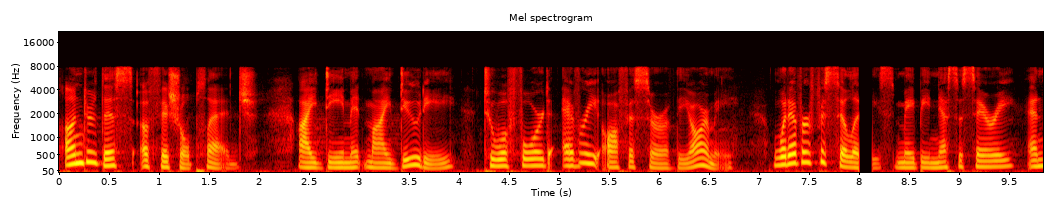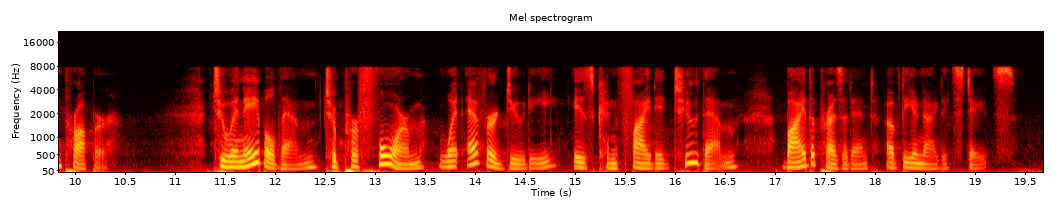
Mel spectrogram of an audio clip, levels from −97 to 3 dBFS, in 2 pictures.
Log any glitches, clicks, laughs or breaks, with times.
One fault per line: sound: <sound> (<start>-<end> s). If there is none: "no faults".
sound: dropout (8.0-8.1 s)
